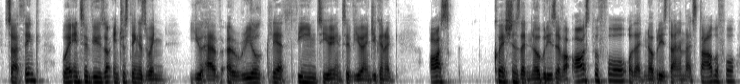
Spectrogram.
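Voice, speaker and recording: A man with a mid-pitched voice talks as a podcast co-host. He is conversational and opinionated, explaining his thinking in a casual discussion style. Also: a little fast, a bit bright.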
